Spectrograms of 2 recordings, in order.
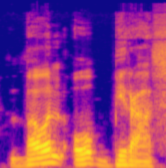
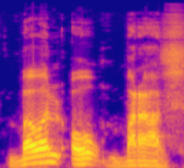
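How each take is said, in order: First: बिराज with i after the b; correct pronunciation. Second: बराज with a after the b, said slowly; wrong pronunciation. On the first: Teacher giving the correct form: बिराज with i. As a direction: say बवल और बिराज, bi-raaz. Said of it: "बे के ऊपर आप ज़बर नहीं लगाकर". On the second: Teacher slowly showing the common mistake: बराज. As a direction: say बवल और बराज, ba-raaz. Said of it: "बवल और बराज ये गलत है". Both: Shown as a demonstration.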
